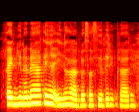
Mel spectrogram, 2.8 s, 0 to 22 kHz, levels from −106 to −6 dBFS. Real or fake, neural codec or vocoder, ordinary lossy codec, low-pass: fake; autoencoder, 22.05 kHz, a latent of 192 numbers a frame, VITS, trained on one speaker; none; none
